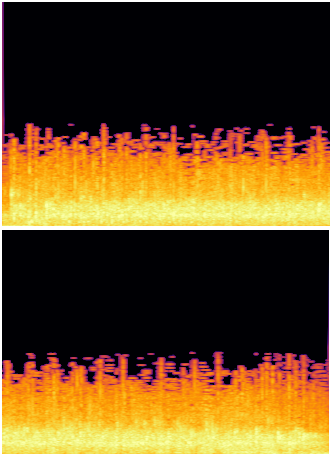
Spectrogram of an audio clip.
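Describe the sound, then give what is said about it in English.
Steady, dense applause from a sizable crowd for the hexographer Inkwell Eddies, loud, with many hands clapping together in an even roar and no voices standing out. “round of applause for the hexographer, Inkwell Eddies.”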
